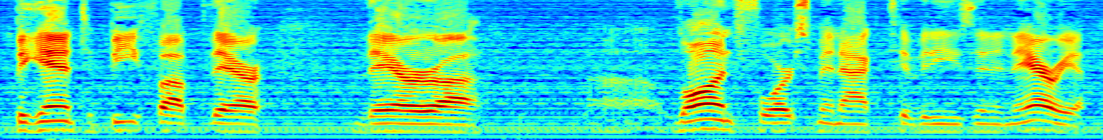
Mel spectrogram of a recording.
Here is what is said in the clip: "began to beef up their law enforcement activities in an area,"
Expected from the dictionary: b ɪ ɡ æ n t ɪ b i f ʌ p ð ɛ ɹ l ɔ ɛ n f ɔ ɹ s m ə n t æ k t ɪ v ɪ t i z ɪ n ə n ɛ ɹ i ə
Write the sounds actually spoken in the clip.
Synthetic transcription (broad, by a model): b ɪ ɡ æ n t ɪ b i f ʌ p ð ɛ ɹ l ɔ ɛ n f ɔ ɹ s m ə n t æ k t ɪ v ɪ t i z ɪ n ə n ɛ ɹ i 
